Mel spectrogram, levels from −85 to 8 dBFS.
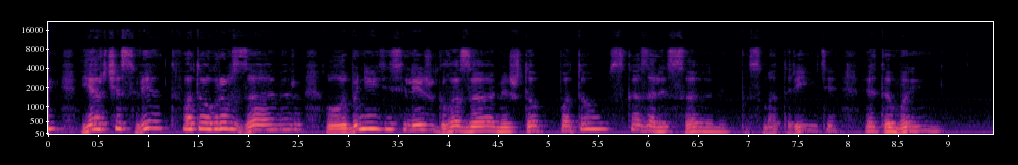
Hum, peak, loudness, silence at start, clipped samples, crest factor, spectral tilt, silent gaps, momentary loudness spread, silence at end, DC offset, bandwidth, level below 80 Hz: none; -14 dBFS; -29 LUFS; 0 s; under 0.1%; 16 dB; -7 dB/octave; none; 16 LU; 0.5 s; under 0.1%; 16 kHz; -68 dBFS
